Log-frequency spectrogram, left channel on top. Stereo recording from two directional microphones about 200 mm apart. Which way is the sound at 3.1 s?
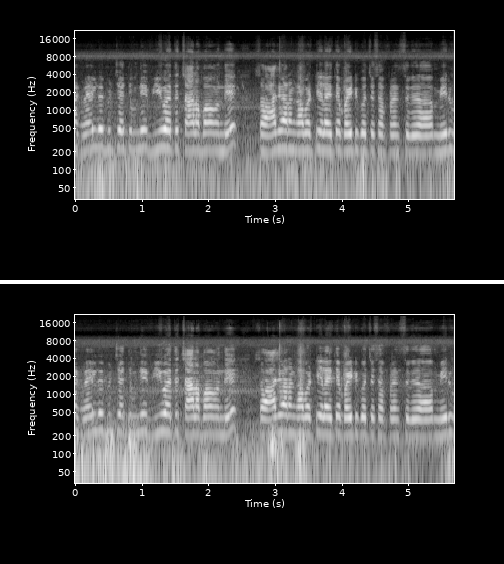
5° left (ahead or behind).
